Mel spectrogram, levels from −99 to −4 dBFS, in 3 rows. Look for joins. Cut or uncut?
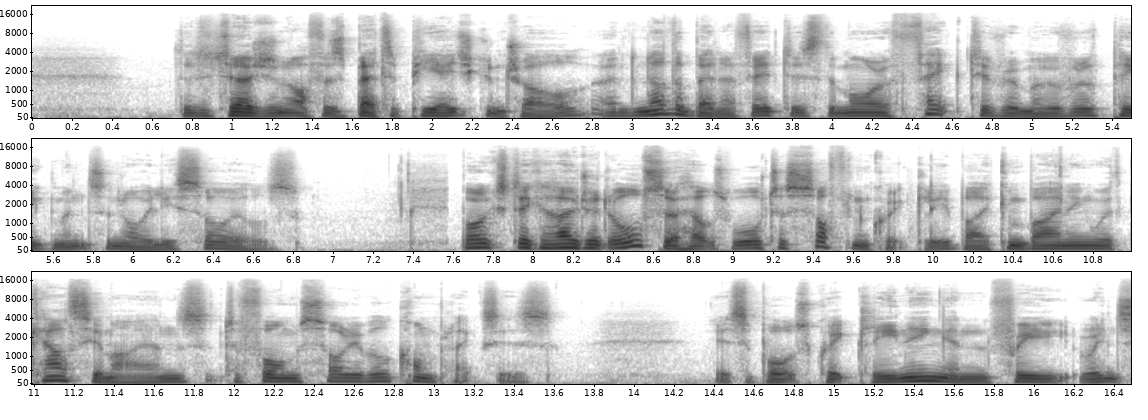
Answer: cut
